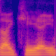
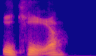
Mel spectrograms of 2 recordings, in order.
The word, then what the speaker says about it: IKEA: Well, in English, it's IKEA. In Swedish, it's IKEA.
